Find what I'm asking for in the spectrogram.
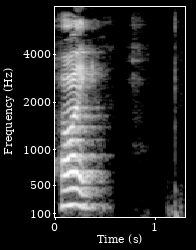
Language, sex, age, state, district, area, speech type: Assamese, female, 45-60, Assam, Biswanath, rural, read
